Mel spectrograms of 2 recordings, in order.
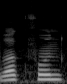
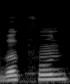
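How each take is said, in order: Both takes have the same delivery.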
